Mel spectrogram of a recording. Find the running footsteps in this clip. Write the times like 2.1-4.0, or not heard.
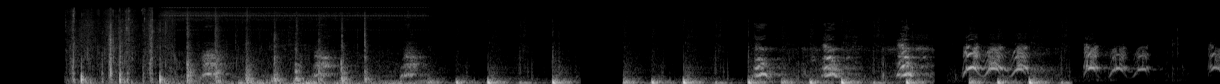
0.7-10.7.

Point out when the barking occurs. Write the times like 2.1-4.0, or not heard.
1.6-4.3, 7.5-12.1.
